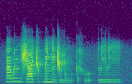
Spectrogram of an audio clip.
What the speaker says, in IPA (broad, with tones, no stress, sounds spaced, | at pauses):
ã˦ w ə˦ ŋ i˧ ʃ aː˦ t͡ʃ u˦ ɡ͡b ɛ̃˦ ɲ ɛ̃˧ d͡ʒ u˧ j o˨ ŋ u˧ k ə˨ h u˦ | l iː˦ l iː˦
